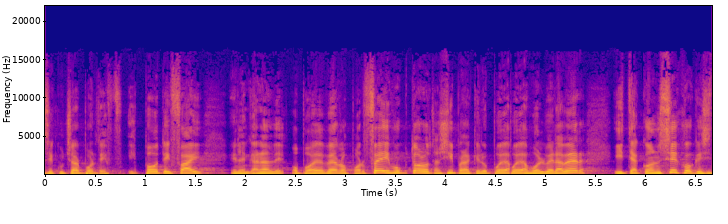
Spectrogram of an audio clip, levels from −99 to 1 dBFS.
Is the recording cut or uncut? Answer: cut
